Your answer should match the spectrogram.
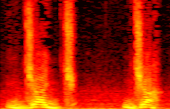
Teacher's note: elives there is a slightly resisted flow of Air B afriat total closure of the speech organs and air is released with a friction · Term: affricates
